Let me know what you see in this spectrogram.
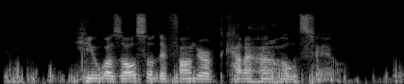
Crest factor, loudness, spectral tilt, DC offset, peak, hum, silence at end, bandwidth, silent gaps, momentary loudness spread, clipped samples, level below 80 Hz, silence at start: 18 dB; -22 LUFS; -6.5 dB/octave; under 0.1%; -4 dBFS; none; 0 s; 11.5 kHz; none; 16 LU; under 0.1%; -46 dBFS; 0.05 s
